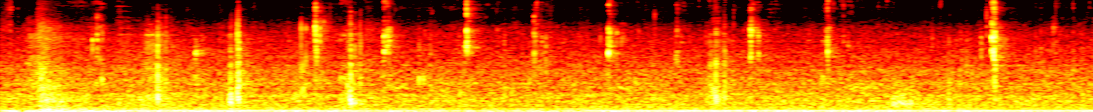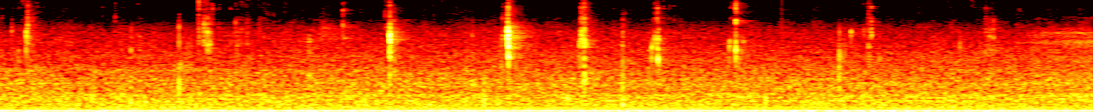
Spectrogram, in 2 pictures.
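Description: Close-miked chewing and mouth noises of a man eating rice, dal and fried pork with his hand: irregular wet clicks and smacks at a few per second, over a steady low hum.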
